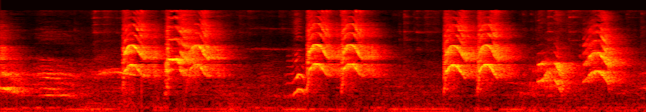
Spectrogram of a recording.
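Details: Pair of tame Indian ringneck parakeets, a lutino among them, bonding and talking; loud harsh squawks arching up and down in pitch, delivered in quick runs of two to four with short gaps between bursts.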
